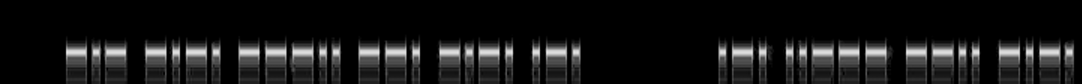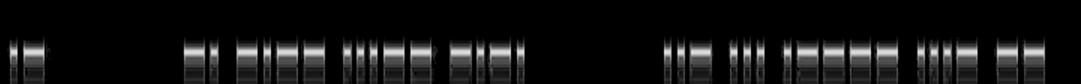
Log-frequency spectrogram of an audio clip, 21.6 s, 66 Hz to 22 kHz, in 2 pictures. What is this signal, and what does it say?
Morse code, heard as a keyed tone, about 18 wpm, 600 Hz. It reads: KC8GCR R2ZCA NY3C US1VM
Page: Kaldesignaler 18 wpm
